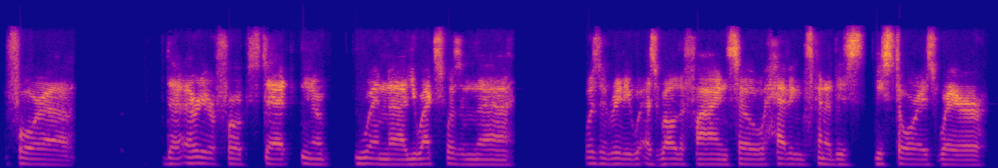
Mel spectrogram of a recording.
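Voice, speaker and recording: A man in his thirties with a fairly low, bright, forceful voice co-hosts a podcast in casual conversation, and the audio quality is poor. He tells rambling stories, goes off on tangents, and laughs often; he moved to the United States ten years ago.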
